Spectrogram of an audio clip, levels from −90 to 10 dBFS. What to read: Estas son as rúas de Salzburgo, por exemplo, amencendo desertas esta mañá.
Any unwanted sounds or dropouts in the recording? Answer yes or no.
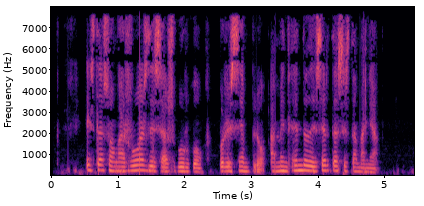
no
